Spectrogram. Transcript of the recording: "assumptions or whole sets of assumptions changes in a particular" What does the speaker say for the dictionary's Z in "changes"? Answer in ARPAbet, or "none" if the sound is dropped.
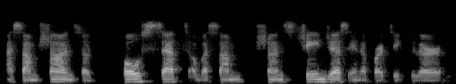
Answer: S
